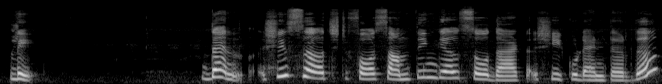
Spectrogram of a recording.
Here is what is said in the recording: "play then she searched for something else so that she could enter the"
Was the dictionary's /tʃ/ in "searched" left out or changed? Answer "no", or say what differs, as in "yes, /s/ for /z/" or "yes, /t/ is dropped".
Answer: no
